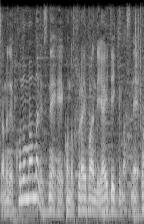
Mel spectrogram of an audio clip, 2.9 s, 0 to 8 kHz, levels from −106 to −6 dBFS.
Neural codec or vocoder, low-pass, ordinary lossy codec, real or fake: none; 7.2 kHz; Opus, 64 kbps; real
